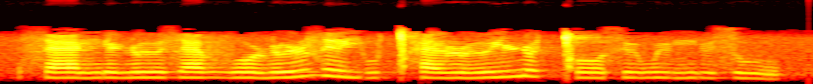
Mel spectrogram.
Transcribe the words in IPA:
sæŋe ɳøzæ vo ɳɯɭzejuǀʰæ ɭøjɳø ǀosywyŋy zu

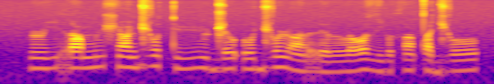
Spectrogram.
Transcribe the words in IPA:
ɹi˩˧˩rɑ˧mɨ˥˧ ʃɑ̃˧˥ d͡ʑo˥˧ tyː˩˧˩ ɖ͡ʐə˧o̯ʔo˩˧˩d͡ʑo˥˧ɹɑ̃˩ rə˩lːɔ˩˧˩ zi˩o̯θõ˧tˤu˩d͡ʑo˧˥

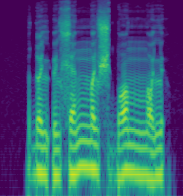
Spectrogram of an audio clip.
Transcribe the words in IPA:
ɗœlʲʔolʲxɛnːɒlʲ ʃəɡ͡bɔnːɔlʲ

